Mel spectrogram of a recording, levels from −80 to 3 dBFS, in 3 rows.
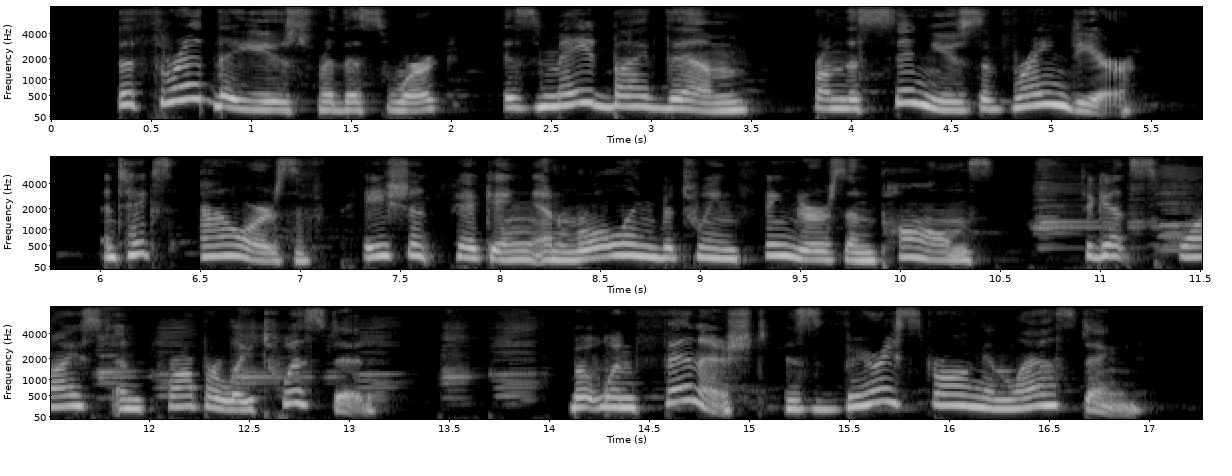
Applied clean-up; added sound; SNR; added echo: classical method WPE with log-MMSE.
